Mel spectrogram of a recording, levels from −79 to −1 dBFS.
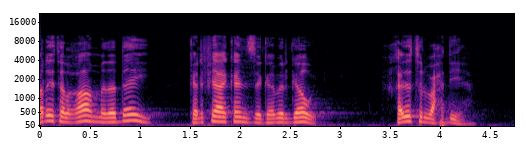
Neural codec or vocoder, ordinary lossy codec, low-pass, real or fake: none; none; 9.9 kHz; real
